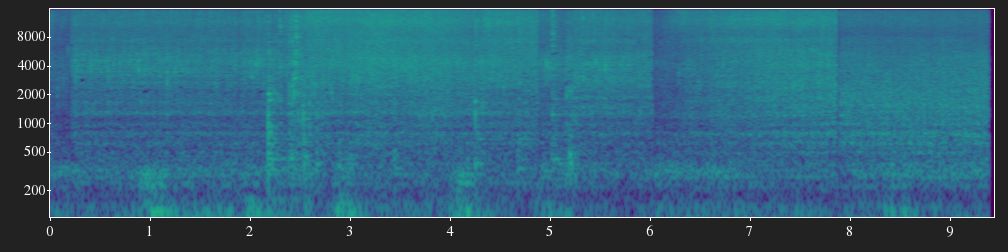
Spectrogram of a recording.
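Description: Bay leaf, panch phoron, dried and green chillies sizzling hard in hot oil in a pan where pumpkin was just fried, a loud, steady crackling hiss lasting throughout, close up with no voices.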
